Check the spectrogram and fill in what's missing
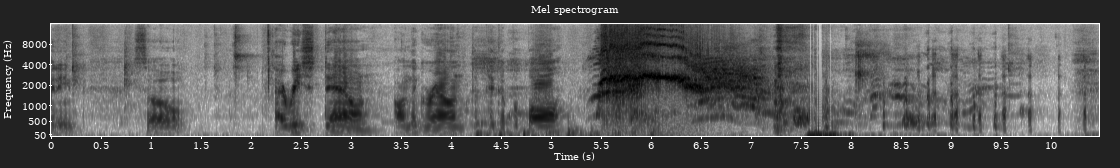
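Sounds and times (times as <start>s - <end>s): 
speech: 0.0s - 1.4s, 2.2s - 5.8s
person screaming high-pitched: 5.4s - 7.3s
laughter: 7.1s - 10.4s.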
